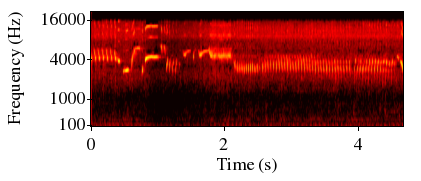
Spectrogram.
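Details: Canary song used to teach young birds: a few quick swooping notes and chirps, then a long continuous rolling trill held at one pitch for several seconds.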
